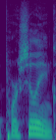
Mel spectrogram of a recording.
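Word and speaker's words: Porcellian: Now, if you look at the name of the club, Porcillian, while it's spelled the same, the root pork, P-O-R-C, in the Porcillian Club, which is pronounced with a soft S in that case, is a very different word root from the P-O-R-C, pronounced with a hard C, in, say, Porkfest, which I attended back in the middle of the summer.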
